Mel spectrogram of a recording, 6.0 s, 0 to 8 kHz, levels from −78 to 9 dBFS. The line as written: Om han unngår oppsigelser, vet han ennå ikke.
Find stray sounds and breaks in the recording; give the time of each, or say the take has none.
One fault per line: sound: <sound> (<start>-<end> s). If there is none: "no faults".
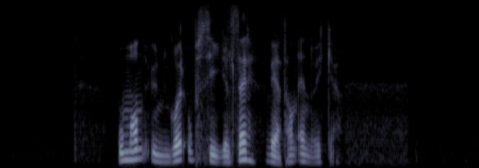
no faults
